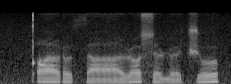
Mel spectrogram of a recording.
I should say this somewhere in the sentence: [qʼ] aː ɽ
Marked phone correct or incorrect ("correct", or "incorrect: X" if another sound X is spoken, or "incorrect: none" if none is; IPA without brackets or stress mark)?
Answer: correct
